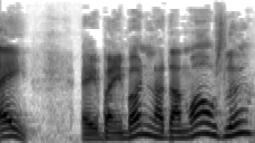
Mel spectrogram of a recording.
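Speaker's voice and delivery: put-on clownish Québécois accent. Recounting his one line as a Québécois buffoon in a French comedy, Québécois accent. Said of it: "j'ai tenté avec la- l'accent québécois".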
